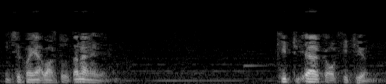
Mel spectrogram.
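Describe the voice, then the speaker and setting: A man preaching a sermon as pastor, telling stories that swing from loud bursts to hushed asides. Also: on the low side, normal speed, slightly rough, faint music behind.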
